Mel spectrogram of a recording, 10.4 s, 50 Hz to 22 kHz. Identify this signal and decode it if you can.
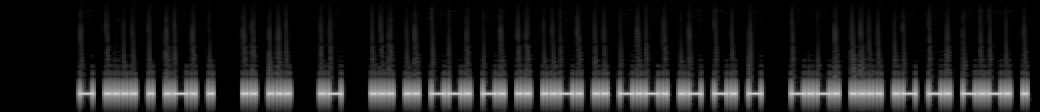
Morse code, heard as a keyed tone, about 28 wpm, 700 Hz. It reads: THERE IS A SIGNIFICANT CHANCE
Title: Sentences from Top 1000 Words - Review Part 6 - 28wpm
